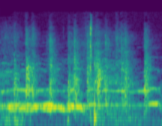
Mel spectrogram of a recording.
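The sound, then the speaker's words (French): An audience applauds a painting just presented, clapping in a dense, steady patter of many hands for a couple of seconds, with a sustained tonal hum running underneath. “On peut l'applaudir.”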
